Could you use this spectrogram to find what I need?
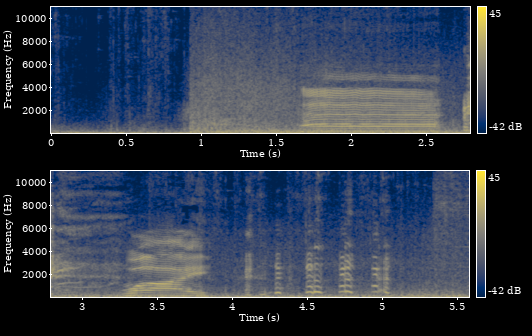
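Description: A fireball bursts with a roaring whoosh.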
